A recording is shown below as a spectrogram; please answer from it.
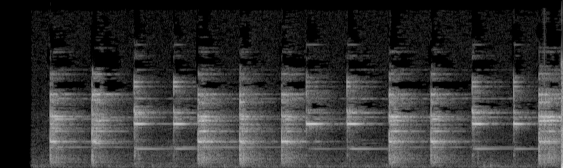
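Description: A quick run of about a dozen bright, high clinks, roughly three or four a second, each ringing briefly and dying away, with the pitch changing from one strike to the next like a little chime melody.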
